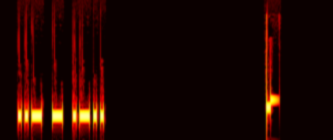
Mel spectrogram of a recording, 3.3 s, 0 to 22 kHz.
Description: Morse code, heard as a keyed tone, about 36 wpm, 700 Hz. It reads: UTL
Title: USA Call Sign Postfixes - 3 Letters 35wpm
